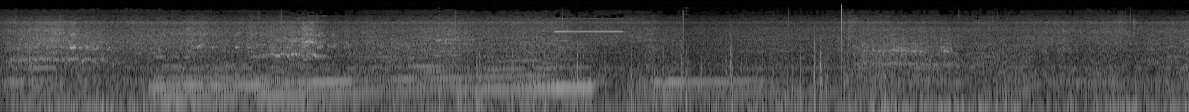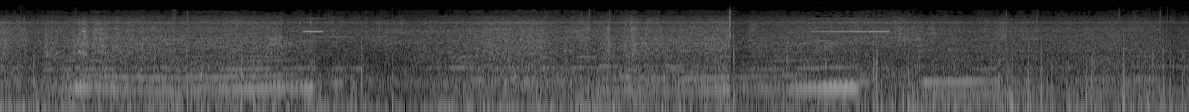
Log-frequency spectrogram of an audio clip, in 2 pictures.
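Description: Kei car engine heard from inside the cabin under hard acceleration on a race circuit. Its pitch climbs and then drops at each gear change, several times over.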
